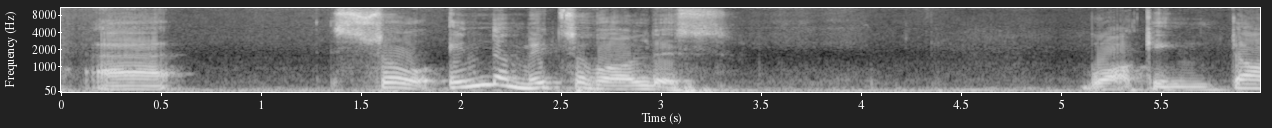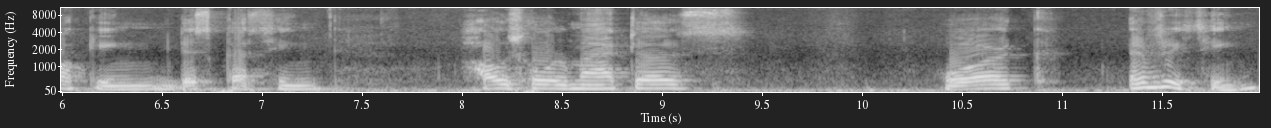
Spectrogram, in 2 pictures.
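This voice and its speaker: Over noticeable background noise and audible room echo, a man speaks at a very slow pace with long, frequent pauses and very even loudness. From South India. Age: 60s. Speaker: spiritual teacher. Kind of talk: spiritual talk with Q&A. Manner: conversational, with hesitations.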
